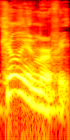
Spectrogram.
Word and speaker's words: Cillian Murphy: how do I say this name? – I believe it's Cillian. – All right, it's Cillian Murphy. That's what we're going to go with.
